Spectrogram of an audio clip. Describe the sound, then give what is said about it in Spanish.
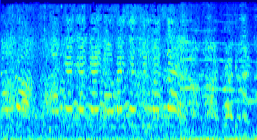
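A street protest crowd against Trump in Miami at night makes a continuous babble of many voices talking, with occasional shouts and whoops rising above it. “Este es el momento, o este es el sonido de una de las protestas en Miami.”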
